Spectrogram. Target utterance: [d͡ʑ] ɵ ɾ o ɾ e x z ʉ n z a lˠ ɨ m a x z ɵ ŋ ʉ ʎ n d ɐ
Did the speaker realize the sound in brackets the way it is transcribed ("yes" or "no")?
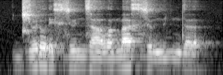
yes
